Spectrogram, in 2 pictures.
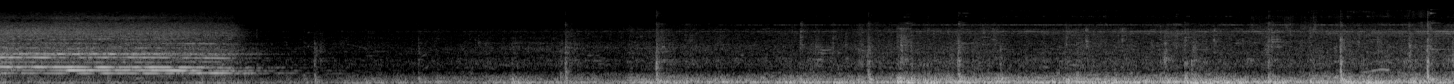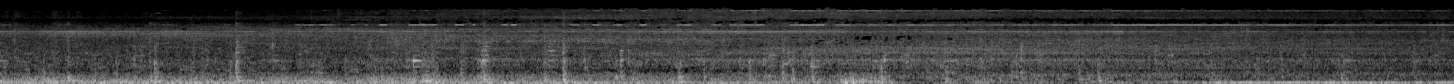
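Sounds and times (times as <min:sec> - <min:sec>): steam locomotive low hum: 0:00.0 - 0:29.0
steel wheels rumbling and clicking: 0:03.0 - 0:29.0
thin high squeal: 0:09.2 - 0:29.0.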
